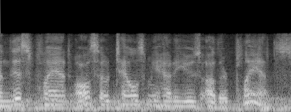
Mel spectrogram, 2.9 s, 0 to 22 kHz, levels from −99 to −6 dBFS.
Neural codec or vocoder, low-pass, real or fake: vocoder, 24 kHz, 100 mel bands, Vocos; 7.2 kHz; fake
